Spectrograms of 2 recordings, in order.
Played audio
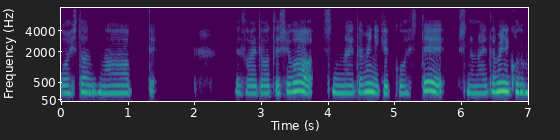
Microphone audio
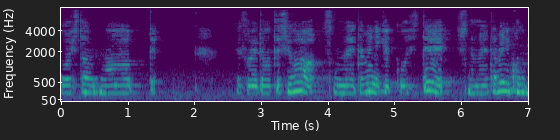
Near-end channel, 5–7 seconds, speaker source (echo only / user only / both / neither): echo only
